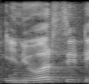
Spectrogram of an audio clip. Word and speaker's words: university: So university, u may be a vowel, but we pronounce that word university, u, the pronunciation of u, university, right?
